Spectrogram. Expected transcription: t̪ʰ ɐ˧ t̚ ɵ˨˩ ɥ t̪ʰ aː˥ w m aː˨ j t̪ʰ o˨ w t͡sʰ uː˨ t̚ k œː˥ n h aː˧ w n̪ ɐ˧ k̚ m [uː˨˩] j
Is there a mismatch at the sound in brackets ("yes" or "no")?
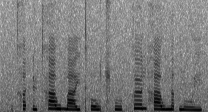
no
